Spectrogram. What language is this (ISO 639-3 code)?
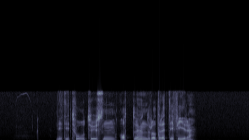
nor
